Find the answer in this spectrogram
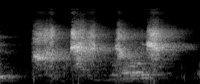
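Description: A dog giving four short, loud, high-pitched yelps in quick succession.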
